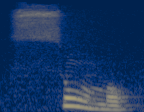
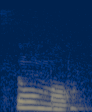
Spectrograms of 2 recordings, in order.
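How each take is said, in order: First: The first sound is an 's' sound. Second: The first sound is a 'th' sound. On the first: This is how it is said in the Americas. "como se fosse o S" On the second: This is how it is said in parts of Spain. "como se fosse o T H do inglês"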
